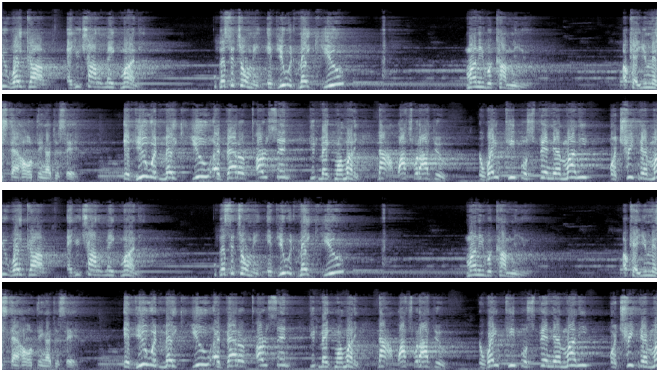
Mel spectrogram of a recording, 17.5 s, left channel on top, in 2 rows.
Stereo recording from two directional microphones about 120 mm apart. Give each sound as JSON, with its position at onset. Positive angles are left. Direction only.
{"t": 0.0, "sound": "a man's voice", "side_deg": 25}
{"t": 6.1, "sound": "a man's voice", "side_deg": 25}
{"t": 8.2, "sound": "a man's voice", "side_deg": 25}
